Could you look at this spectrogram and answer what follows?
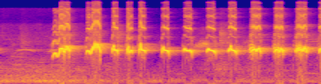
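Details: Caged greater green leafbird song used to provoke other leafbirds into singing: after a faint thin whistle, a steady run of sharp loud chirps about a quarter second apart.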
